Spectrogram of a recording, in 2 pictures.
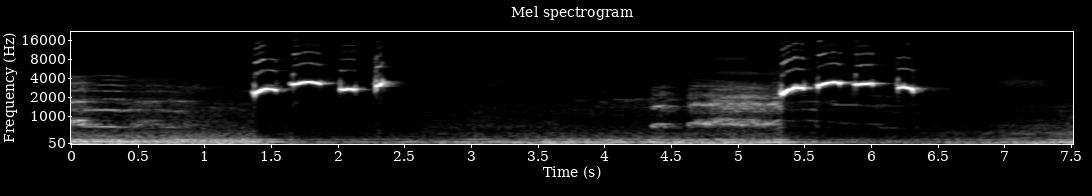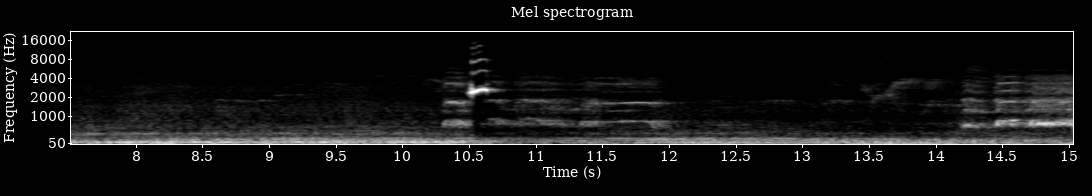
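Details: Orange-headed thrush lure song, played to prompt caged thrushes to sing: three bursts of loud, sharp whistled notes around a high pitch, each lasting about a second and spaced several seconds apart, over a low hum with softer harmonic calls between.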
